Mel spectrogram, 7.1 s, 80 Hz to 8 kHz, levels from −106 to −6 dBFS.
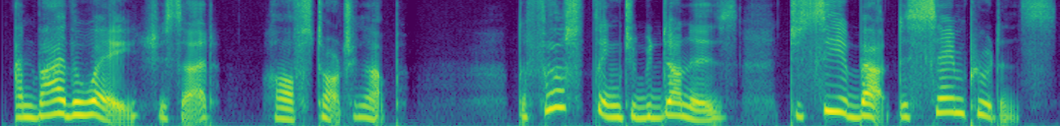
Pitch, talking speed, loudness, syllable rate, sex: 250 Hz, 185 wpm, -18 LUFS, 4.9 syllables/s, female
